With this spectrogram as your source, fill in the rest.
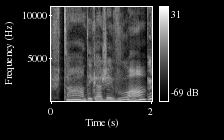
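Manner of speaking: mock, put-on muttering under the breath. Retelling what a man behind them in line said, imitating a mutter under breath. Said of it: "he's sort of under his breath".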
